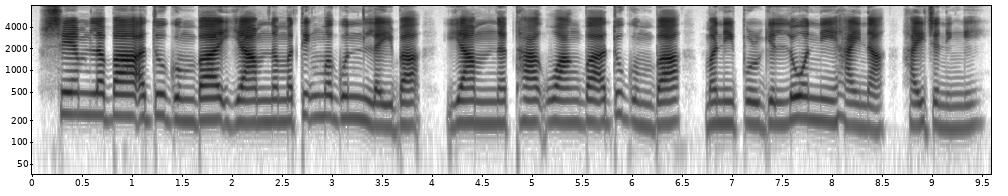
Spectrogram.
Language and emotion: Manipuri, neutral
